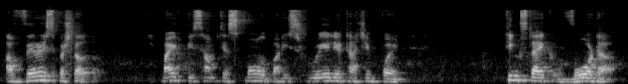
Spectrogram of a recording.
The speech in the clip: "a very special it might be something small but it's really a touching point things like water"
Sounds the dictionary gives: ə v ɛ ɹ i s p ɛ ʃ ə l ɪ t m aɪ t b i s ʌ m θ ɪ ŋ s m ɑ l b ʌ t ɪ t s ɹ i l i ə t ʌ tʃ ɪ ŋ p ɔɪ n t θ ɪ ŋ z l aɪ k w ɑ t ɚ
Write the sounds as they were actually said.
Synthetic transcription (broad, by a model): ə v ɛ ɹ i s p ɛ ʃ ə l ɪ t m aɪ t b i s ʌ m t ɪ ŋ s m ɑ l b ʌ t ɪ t s ɹ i l i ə t ʌ tʃ ɪ ŋ p ɔɪ n t t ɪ ŋ s l aɪ k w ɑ t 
